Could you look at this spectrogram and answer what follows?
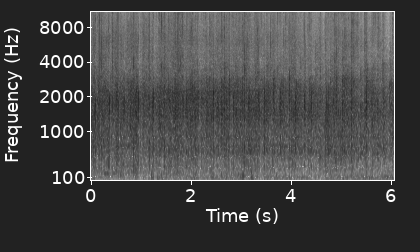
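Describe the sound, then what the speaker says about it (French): Dense, even audience applause fills a pitch event after a project presentation, loud and sustained throughout with a faint hum of crowd voices underneath. "Et on va encore l'applaudir évidemment"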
